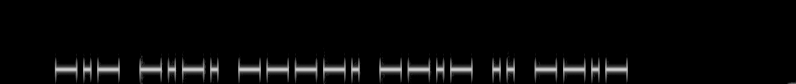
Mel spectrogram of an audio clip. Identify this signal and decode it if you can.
Morse code, heard as a keyed tone, about 19 wpm, 700 Hz. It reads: KC9QIQ
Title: Speed Racing - USA 2x3 Call Signs 17wpm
